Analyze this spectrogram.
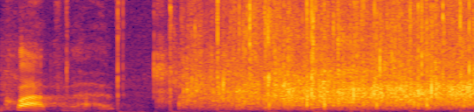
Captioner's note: applause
